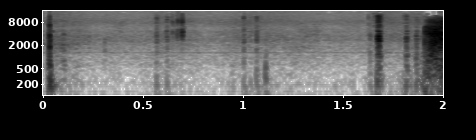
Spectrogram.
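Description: Sharp clicks and knocks of handling close to the microphone: one loud click at the start, a few faint ticks, then more clicks near the end.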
